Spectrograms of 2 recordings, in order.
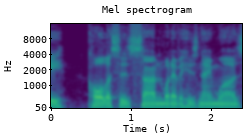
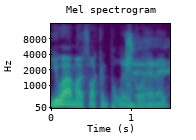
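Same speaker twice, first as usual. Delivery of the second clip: ordinary delivery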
